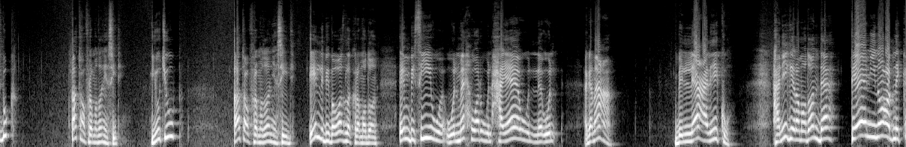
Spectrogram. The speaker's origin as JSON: {"language": "Arabic", "town": "Alexandria", "region": "Alexandria Governorate", "country": "Egypt", "said": "وانا راجل اسكندراني وبننزل البحر، والبحر الابيض عالي"}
